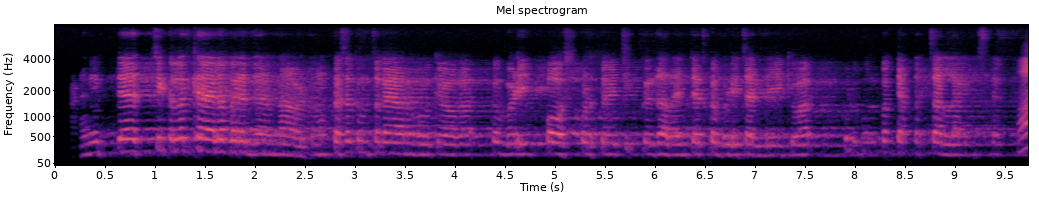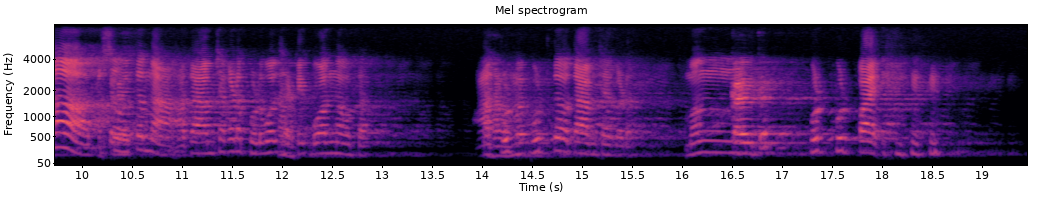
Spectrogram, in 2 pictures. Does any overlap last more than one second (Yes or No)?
No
